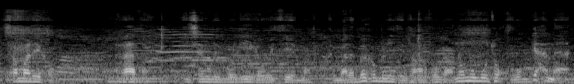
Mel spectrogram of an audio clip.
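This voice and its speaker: A man's voice: lowish voice, expressive, rapid-fire, over loud music. A man with an Algerian Arabic accent making an insistent, repetitive spontaneous appeal in the street. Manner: insistent, swears oaths, repetitive. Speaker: local supporter making an appeal. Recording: very noisy outdoor crowd.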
